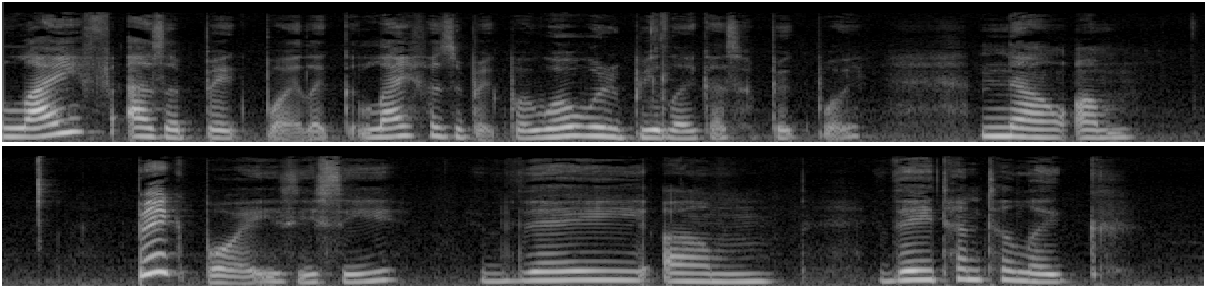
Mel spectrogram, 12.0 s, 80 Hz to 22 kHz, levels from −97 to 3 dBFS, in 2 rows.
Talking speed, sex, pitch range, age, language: 160 wpm, female, 215-255 Hz, 10-29, English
